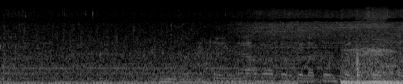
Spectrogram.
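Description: Garden waterfall on its first pump test: water running down a plastic-lined channel and splashing into the pump basin, a steady rushing trickle. About three seconds in, a low rumble joins it.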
